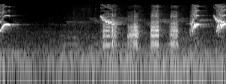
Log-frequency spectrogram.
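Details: Morning Javan myna song used to tutor young birds: a sharp whistle, a pause, then a rapid string of harsh grating squawks mixed with bright whistled notes, with no other sounds.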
